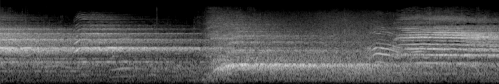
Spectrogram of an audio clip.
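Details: Beluga performing in the 16:00 public training at Port of Nagoya Public Aquarium, Japan, 4 November 2018; sustained harmonic calls with short rising slides, a swooping upsweep mid-way and a bright final burst, in a reverberant hall.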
